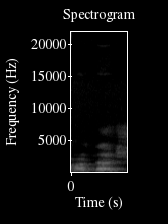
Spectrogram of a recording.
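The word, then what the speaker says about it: חדש: I don't know how to pronounce Chadash. Hadash.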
